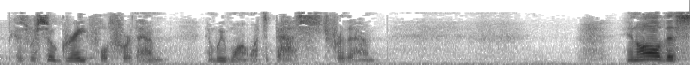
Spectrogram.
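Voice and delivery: normal talking voice

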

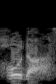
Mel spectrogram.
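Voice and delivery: "Hodos" spoken in unison, falling; saying hodos together. Shown as a demonstration. Pastor leading the congregation in saying "Hodos". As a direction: chant "Hodos" with the room. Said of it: "say it one more time".

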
